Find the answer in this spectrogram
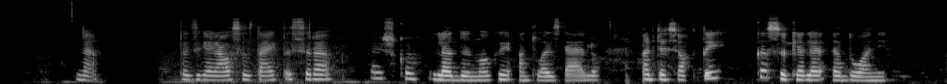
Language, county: Lithuanian, Kaunas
